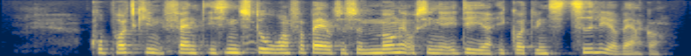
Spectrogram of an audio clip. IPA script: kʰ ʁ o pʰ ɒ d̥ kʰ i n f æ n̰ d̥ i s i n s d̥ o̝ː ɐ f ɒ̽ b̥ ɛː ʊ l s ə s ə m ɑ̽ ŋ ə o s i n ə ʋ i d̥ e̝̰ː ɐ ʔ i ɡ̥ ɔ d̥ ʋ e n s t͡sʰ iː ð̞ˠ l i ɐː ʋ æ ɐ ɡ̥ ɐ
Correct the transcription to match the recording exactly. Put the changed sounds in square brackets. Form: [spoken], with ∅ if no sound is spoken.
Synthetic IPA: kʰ ʁ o pʰ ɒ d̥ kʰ i n f æ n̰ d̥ i s i n s d̥ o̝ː ɐ f ɒ̽ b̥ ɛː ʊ l s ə s ə m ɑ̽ ŋ ə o s i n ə [∅] i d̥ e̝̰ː ɐ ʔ i ɡ̥ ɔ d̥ ʋ [i] n s t͡sʰ [i] ð̞ˠ l i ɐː ʋ æ ɐ ɡ̥ ɐ

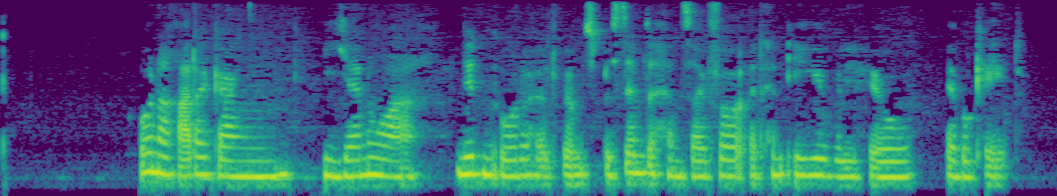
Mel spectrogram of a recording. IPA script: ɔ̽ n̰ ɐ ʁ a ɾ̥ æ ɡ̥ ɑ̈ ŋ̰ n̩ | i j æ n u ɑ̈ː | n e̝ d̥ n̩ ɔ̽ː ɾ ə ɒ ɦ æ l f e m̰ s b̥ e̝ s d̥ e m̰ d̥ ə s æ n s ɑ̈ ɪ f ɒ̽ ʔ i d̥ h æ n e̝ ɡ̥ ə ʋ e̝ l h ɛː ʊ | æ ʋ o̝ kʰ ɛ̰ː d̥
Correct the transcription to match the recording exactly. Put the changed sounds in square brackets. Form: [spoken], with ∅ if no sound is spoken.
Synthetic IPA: ɔ̽ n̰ ɐ ʁ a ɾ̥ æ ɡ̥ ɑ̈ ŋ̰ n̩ | i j æ n u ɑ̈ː | n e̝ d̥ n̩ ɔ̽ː ɾ ə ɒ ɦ æ l f e m̰ s b̥ e̝ s d̥ e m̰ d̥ ə [h] æ n s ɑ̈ ɪ f ɒ̽ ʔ [æ] d̥ h æ n e̝ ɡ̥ ə ʋ e̝ l h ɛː ʊ | æ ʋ o̝ kʰ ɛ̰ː d̥

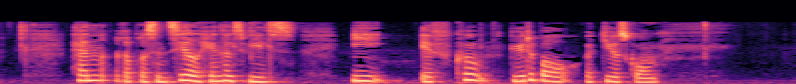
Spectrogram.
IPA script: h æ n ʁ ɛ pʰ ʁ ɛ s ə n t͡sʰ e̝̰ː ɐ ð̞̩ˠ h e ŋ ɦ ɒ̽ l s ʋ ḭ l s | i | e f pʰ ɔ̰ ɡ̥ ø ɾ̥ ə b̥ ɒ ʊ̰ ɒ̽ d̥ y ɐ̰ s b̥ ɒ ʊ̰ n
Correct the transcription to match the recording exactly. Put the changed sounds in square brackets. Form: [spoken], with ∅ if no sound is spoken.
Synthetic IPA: h æ n ʁ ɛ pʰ ʁ ɛ s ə n t͡sʰ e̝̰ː ɐ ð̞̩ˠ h e [n] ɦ ɒ̽ l s ʋ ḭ l s | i | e f [kʰ] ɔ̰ ɡ̥ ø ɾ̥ ə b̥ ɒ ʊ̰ ɒ̽ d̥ y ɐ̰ s [ɡ̥] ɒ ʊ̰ n

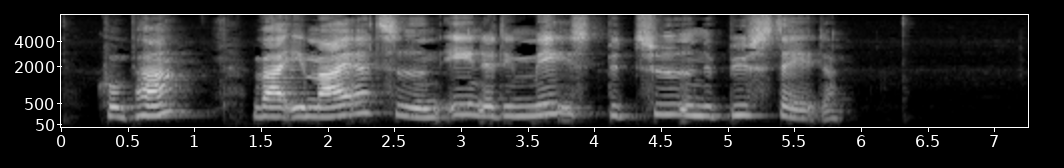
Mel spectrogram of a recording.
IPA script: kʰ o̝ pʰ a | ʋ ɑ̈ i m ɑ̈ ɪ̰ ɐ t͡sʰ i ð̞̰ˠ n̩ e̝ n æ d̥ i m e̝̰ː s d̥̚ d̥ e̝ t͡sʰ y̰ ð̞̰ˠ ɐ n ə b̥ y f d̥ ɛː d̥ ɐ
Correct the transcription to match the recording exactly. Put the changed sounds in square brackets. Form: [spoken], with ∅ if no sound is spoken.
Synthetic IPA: kʰ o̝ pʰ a | ʋ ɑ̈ i m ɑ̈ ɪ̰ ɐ t͡sʰ i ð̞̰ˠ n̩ e̝ n æ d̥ i m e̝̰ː s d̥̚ [b̥] e̝ t͡sʰ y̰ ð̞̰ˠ [ə] n ə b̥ y [s] d̥ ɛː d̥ ɐ

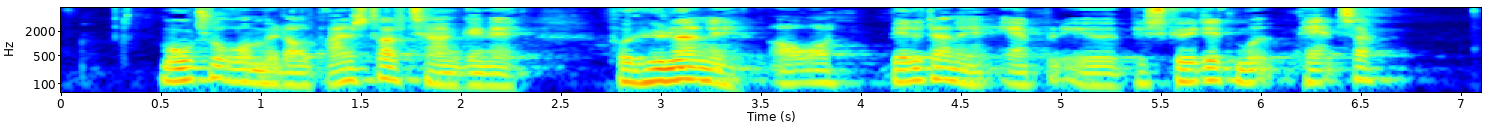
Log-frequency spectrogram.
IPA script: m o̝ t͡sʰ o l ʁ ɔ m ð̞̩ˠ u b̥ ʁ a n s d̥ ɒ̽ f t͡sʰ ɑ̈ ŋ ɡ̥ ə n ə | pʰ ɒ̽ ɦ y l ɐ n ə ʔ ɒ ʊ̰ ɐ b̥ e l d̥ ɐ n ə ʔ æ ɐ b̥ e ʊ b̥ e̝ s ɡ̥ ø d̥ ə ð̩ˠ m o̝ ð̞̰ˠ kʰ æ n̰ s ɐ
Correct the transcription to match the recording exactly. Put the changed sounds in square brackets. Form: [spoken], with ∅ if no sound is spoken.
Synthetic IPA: m o̝ t͡sʰ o [∅] ʁ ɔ m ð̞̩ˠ [ɒ] b̥ ʁ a n s d̥ ɒ̽ f t͡sʰ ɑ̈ ŋ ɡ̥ ə n ə | pʰ ɒ̽ ɦ y l ɐ n ə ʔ ɒ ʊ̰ ɐ b̥ e l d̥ ɐ n ə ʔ æ ɐ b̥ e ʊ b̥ e̝ s ɡ̥ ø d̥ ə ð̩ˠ m o̝ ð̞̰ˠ [pʰ] æ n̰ s ɐ

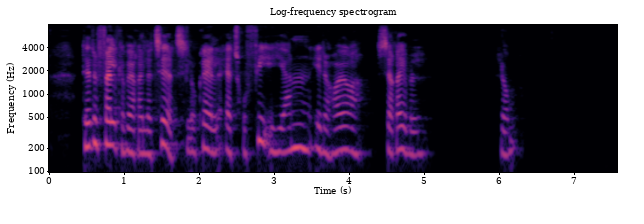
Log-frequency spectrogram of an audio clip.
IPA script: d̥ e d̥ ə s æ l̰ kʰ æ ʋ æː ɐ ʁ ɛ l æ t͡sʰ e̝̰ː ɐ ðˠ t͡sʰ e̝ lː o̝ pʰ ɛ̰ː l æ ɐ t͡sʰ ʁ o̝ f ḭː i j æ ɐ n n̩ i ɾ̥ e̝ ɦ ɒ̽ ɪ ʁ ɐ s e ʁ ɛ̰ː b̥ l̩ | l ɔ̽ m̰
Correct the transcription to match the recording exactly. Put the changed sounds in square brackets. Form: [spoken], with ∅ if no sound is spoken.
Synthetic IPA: d̥ e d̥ ə [f] æ l̰ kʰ æ ʋ æː ɐ ʁ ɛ l æ t͡sʰ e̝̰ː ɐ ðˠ t͡sʰ e̝ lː o̝ [kʰ] ɛ̰ː l æ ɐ t͡sʰ ʁ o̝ f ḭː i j æ ɐ n n̩ i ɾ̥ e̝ ɦ ɒ̽ ɪ ʁ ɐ s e ʁ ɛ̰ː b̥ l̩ | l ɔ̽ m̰

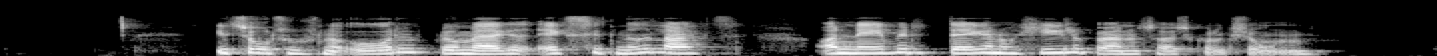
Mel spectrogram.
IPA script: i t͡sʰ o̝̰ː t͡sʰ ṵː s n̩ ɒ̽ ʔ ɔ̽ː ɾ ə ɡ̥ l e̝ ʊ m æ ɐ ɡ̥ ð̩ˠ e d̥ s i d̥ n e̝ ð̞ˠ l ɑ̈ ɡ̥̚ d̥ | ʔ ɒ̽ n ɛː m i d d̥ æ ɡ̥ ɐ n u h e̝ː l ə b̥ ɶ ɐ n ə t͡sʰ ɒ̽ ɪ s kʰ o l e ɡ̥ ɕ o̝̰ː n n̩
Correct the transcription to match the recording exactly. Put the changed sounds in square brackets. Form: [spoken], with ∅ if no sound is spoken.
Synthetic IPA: i t͡sʰ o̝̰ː t͡sʰ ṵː s n̩ ɒ̽ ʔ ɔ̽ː ɾ ə [b̥] l e̝ ʊ m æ ɐ ɡ̥ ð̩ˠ e [ɡ̥] s i d̥ n e̝ ð̞ˠ l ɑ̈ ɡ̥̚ d̥ | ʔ ɒ̽ n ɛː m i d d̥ [e] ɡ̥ ɐ n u h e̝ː l ə b̥ ɶ ɐ n ə t͡sʰ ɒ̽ ɪ s kʰ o l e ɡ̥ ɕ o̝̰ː n n̩

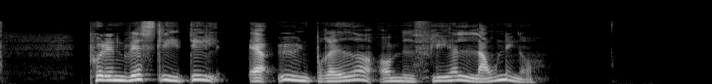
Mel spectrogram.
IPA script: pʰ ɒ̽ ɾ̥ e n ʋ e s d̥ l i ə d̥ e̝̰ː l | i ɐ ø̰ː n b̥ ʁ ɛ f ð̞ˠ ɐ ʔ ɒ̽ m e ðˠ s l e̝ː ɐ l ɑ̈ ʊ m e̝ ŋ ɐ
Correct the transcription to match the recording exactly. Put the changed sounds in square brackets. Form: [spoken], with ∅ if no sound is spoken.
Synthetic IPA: pʰ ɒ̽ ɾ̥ e n ʋ e s d̥ l i ə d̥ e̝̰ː l | [æ] ɐ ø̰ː n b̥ ʁ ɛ [∅] ð̞ˠ ɐ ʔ ɒ̽ m e ðˠ [f] l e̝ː ɐ l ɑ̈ ʊ [n] e̝ ŋ ɐ

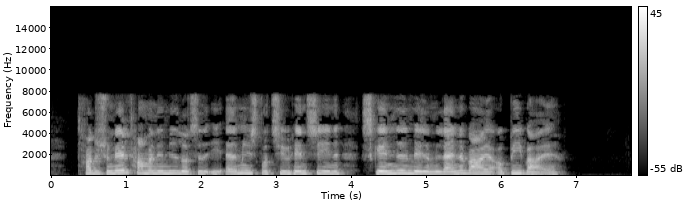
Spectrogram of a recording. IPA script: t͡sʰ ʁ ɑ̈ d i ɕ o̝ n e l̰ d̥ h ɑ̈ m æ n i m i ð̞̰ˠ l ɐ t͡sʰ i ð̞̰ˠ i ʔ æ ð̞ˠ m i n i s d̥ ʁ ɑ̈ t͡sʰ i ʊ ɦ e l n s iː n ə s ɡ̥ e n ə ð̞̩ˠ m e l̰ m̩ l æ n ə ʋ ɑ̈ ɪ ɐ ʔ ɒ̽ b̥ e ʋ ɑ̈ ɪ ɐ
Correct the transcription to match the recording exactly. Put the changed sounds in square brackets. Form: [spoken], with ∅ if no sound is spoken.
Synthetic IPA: t͡sʰ ʁ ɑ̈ d i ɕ o̝ n e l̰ d̥ h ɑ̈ m æ n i m i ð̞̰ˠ l ɐ t͡sʰ i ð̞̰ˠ i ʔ æ ð̞ˠ m i n i s d̥ ʁ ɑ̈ t͡sʰ i ʊ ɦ e [∅] n s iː n ə s ɡ̥ e n ə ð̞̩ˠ m e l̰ m̩ l æ n ə ʋ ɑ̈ ɪ ɐ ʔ ɒ̽ b̥ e ʋ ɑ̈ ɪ ɐ

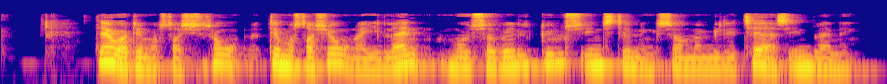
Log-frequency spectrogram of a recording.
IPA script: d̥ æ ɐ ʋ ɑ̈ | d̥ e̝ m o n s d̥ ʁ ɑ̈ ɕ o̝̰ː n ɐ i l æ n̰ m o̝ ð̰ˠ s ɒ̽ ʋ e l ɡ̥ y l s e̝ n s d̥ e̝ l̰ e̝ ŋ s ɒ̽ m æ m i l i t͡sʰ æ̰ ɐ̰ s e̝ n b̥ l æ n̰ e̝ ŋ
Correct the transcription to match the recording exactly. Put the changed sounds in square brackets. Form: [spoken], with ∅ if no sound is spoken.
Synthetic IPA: d̥ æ ɐ ʋ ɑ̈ | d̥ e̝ m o n s d̥ ʁ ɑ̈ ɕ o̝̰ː n ɐ i l æ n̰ m o̝ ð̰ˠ s ɒ̽ ʋ e l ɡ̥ y l s e̝ n s d̥ e̝ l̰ e̝ ŋ s ɒ̽ m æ m i l i t͡sʰ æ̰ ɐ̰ s e̝ n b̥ l æ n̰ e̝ ŋ

